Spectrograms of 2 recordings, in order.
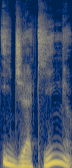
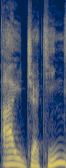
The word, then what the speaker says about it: hijacking: Nous avons aussi des détournements de navigateurs qu'on appelle du hijacking ou du hijacking, ça dépend si vous le prononcez à l'anglais ou à ma manière.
